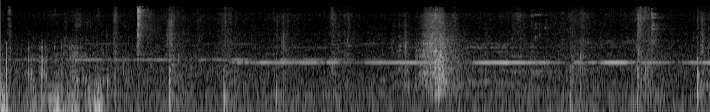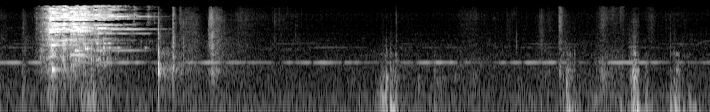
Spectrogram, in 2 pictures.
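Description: A wrench taps against wheel spokes to check their tension, in a few scattered metallic knocks, one louder rattling strike in the middle, while a steady high ringing tone hangs on between the hits.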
